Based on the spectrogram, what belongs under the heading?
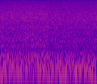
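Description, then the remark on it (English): A steady, rushing wash of ocean waves fills the short stretch, a dense hiss of surf with no distinct breaks or voices, even in loudness throughout. “And then I also kind of get lost in, well, just the waves and the horizon.”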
